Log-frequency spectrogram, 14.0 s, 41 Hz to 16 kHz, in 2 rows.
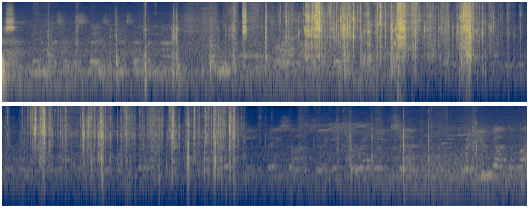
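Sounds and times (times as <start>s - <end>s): foil wrapper crinkling and ripping: 3.0s - 10.3s.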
